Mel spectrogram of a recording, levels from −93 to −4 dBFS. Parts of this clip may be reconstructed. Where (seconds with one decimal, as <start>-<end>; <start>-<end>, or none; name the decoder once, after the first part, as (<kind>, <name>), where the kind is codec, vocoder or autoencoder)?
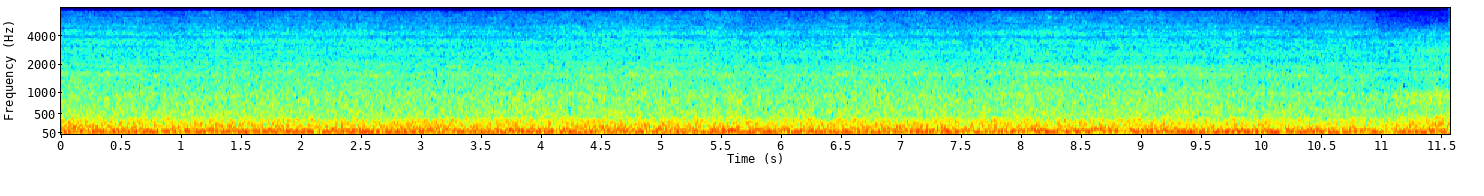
5.5-6.0 (codec, SNAC)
